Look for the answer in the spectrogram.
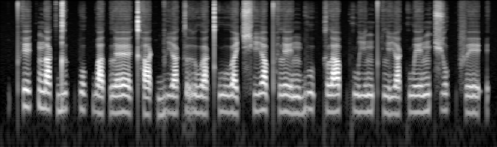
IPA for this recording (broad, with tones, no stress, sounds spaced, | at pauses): pʰ e˦˥ k̚ n a˥˩ k̚ d ɯ˥˩ k̚ p o˥˩ k̚ w a˨˩ t̚ l ɛː˧ kʰ a˨˩ k̚ b i˨˩ a̯ k r u˨˩ a̯ kʰ w u˨˩ a̯ t͡ɕʰ i˦˥ a̯ pʰ l e˧ n b u˥˩ ʔ k l a˦˥ p̚ k w i˧ n pʰ l i˩˦ a̯ k w e˦˥ n t͡ɕ o˥˩ k̚ f e˥˩ ʔ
